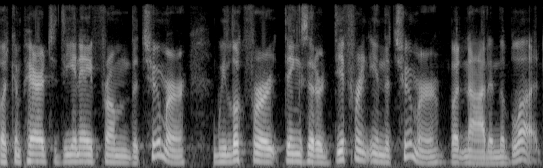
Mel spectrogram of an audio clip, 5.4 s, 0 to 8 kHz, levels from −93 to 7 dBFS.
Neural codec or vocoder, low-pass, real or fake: none; 7.2 kHz; real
